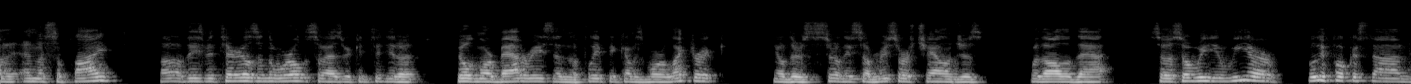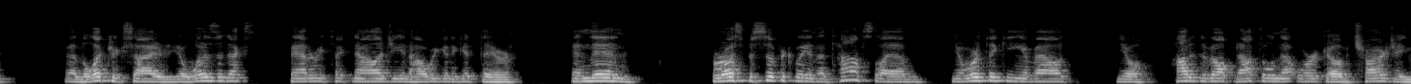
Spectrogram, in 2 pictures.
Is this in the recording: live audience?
no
